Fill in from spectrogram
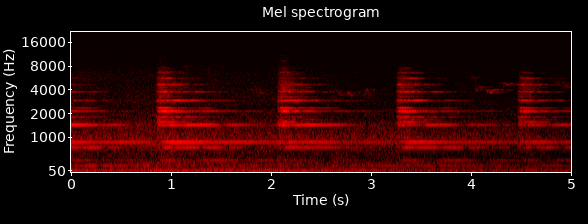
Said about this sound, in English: And in there are the two bells. One is 600 years old and one is 400 years old.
